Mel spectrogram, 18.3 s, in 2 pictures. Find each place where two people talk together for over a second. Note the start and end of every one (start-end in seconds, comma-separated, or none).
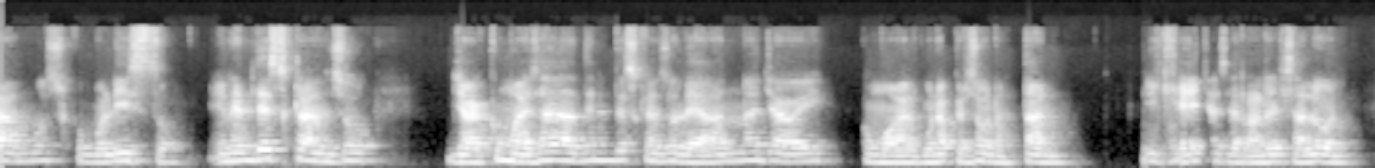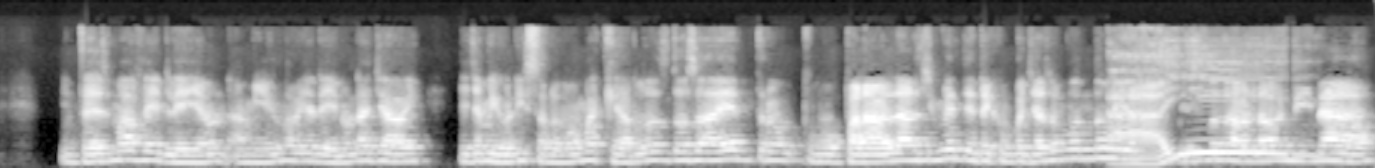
16.5-17.7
